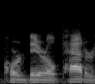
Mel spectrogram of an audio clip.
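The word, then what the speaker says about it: Cordarrelle Patterson: He now steps in as a potential RB1 because Cordero Patterson.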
